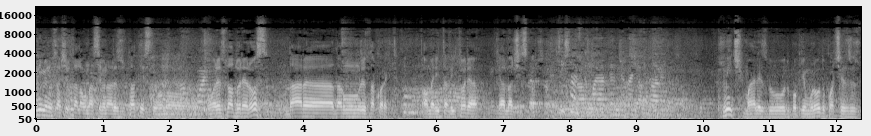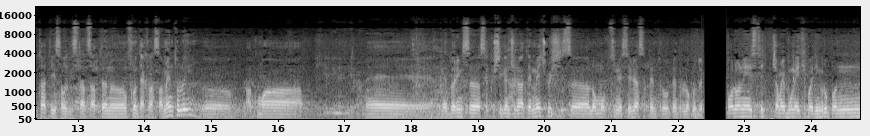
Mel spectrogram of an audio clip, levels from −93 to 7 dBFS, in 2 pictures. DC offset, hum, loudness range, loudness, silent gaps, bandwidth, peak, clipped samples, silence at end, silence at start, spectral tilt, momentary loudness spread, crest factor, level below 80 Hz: under 0.1%; none; 3 LU; -14 LUFS; 22.41-22.71 s; 14 kHz; 0 dBFS; under 0.1%; 0 s; 0 s; -6 dB/octave; 8 LU; 12 dB; -36 dBFS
